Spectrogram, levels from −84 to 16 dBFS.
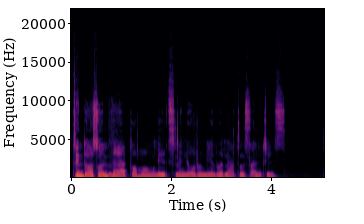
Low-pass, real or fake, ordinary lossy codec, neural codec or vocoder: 19.8 kHz; fake; none; codec, 44.1 kHz, 2.6 kbps, DAC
